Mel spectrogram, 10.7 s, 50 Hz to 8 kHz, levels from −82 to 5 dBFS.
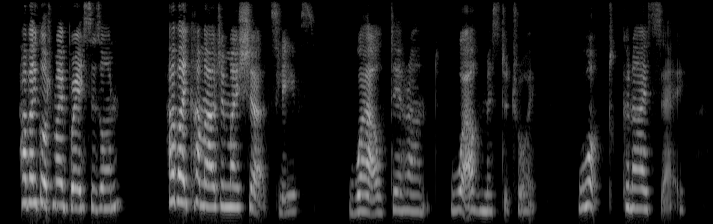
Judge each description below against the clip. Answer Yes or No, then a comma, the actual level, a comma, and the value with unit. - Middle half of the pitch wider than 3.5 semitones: Yes, average, 4.0 semitones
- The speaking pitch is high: Yes, very high, 260 Hz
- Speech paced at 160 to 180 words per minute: No, slow, 135 wpm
